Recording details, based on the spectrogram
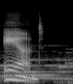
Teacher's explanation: The D at the end is more pronounced and there's no O sound following it.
